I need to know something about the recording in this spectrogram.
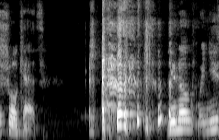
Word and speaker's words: Shawkat: It's spelled Shawkat. Aaliyah Shortcat. Shawkat. Shortcat. But Aaliyah Shawkat.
